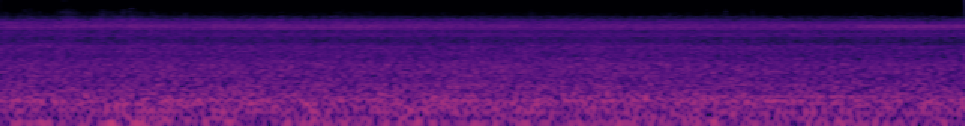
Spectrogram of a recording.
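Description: Tyres roll on the road with a steady low rumble.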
